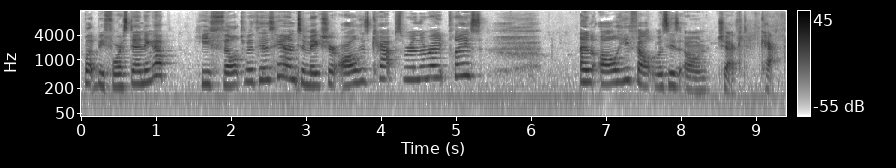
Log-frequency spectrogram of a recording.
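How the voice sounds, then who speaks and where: Woman preschool teacher, high lively voice, expressive rhythmic picture-book narration, light background noise. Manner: deliberate, rhythmic storytelling. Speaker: preschool teacher reading aloud. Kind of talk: expressive children's storybook narration.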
